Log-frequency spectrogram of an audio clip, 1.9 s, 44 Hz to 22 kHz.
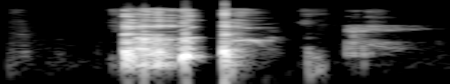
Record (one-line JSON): {"cough_length": "1.9 s", "cough_amplitude": 32768, "cough_signal_mean_std_ratio": 0.3, "survey_phase": "beta (2021-08-13 to 2022-03-07)", "age": "18-44", "gender": "Female", "wearing_mask": "No", "symptom_cough_any": true, "symptom_runny_or_blocked_nose": true, "symptom_sore_throat": true, "symptom_fatigue": true, "symptom_onset": "3 days", "smoker_status": "Never smoked", "respiratory_condition_asthma": false, "respiratory_condition_other": false, "recruitment_source": "Test and Trace", "submission_delay": "1 day", "covid_test_result": "Positive", "covid_test_method": "RT-qPCR", "covid_ct_value": 21.7, "covid_ct_gene": "ORF1ab gene"}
